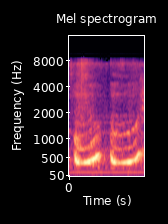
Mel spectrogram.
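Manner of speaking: high excited oohs; high thrilled oohs; excited cooing. Real, not acted. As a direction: coo with rising wonder. Excited as the bulb lights.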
